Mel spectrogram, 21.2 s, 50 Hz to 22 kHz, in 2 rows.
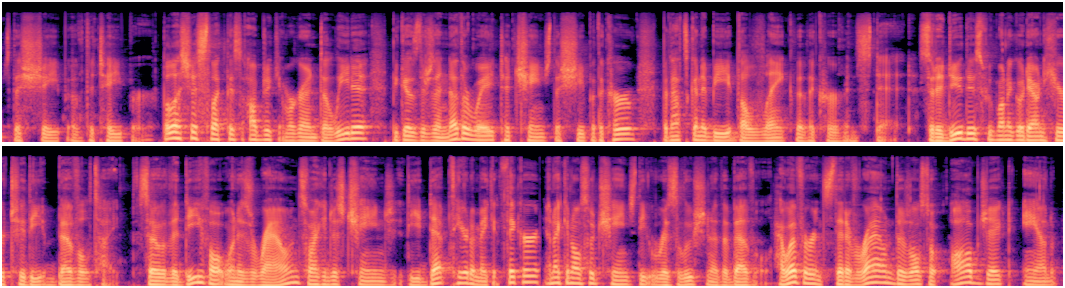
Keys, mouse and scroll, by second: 0.6 shift+click, 0.9 Tab, 1.5 x, 1.7 g, 3.3 Delete, 3.9-4.6 drag, 4.7 shift+drag, 5.1-5.4 drag, 5.7 shift+drag, 8.1 shift+drag, 8.3 click, 8.6 right click, 9.1 click, 11.6 shift+drag, 13.6-15.3 shift+drag, 15.8 click, 16.3 shift+click, 17.8 shift+click, 19.9 click, 21.1 click.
